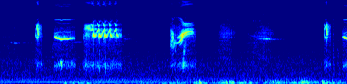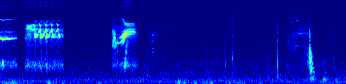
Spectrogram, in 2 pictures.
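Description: Eastern Towhee singing its 'drink-your-tea' song twice: two sharp notes, then a bright ringing trill, each time followed by an upslurred 'tow-hee' note.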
